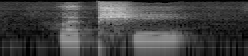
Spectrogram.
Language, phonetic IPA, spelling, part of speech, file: Czech, [ˈlɛpʃiː], lepší, adjective / verb, Cs-lepší.ogg
- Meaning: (adjective) better, comparative degree of dobrý; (verb) third-person singular/plural present of lepšit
